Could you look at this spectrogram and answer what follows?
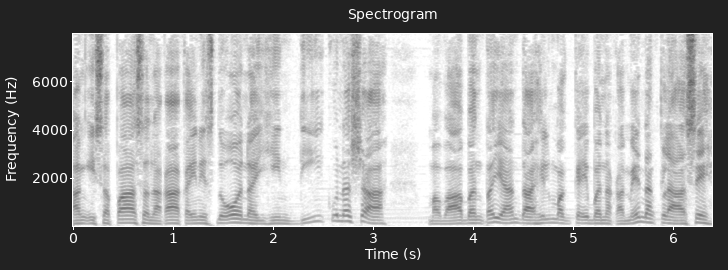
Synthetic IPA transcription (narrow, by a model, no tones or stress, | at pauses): ʔɐŋɪsapasɐnɐkaːkɐʔɪnɪsd̪oʔo̞nʔɐjɦɪnd̪iːkonɐʃa | mɐbaːbɐnt̪ɐjand̪aːɦɪlmɐɡ̚kɐʔɪbanɐkɐmɛnɐŋklaːsɛ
